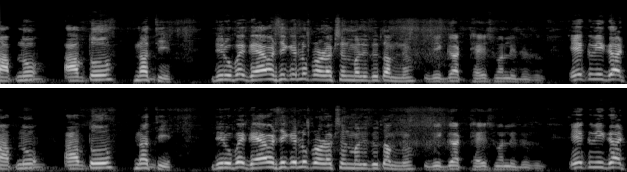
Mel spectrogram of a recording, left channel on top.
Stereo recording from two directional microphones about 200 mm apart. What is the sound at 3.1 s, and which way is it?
A man's voice, 25° left (ahead or behind).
